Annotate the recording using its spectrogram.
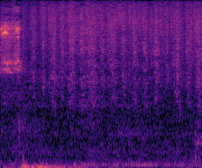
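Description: Faint rubbing and handling noises of kitchen items being moved about, over a steady low hum.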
